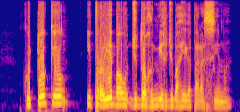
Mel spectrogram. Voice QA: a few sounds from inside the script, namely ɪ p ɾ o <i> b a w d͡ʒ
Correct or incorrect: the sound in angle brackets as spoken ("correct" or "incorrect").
correct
